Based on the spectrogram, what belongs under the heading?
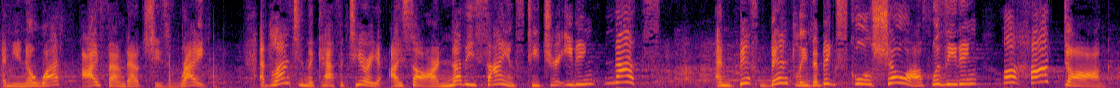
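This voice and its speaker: A woman's voice: high voice, big pitch swings, normal speed, heavily acted. A woman voicing Little Lulu, a clever and bossy little girl in a cartoon who talks in a sly, confident, cheeky way. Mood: chatty. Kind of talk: cartoon voice acting. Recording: studio voice over loud cartoon music.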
